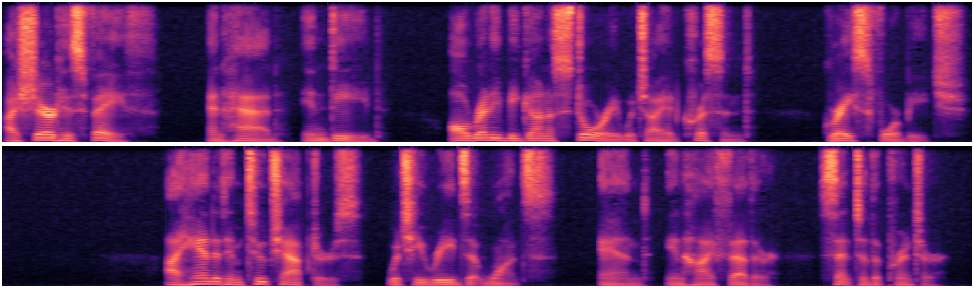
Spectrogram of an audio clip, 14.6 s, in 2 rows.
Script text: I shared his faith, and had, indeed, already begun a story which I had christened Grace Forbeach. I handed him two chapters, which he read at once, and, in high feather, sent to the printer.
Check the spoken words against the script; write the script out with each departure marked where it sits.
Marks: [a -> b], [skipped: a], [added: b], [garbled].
I shared his faith, and had, indeed, already begun a story which I had christened Grace Forbeach. I handed him two chapters, which he [read -> reads] at once, and, in high feather, sent to the printer.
